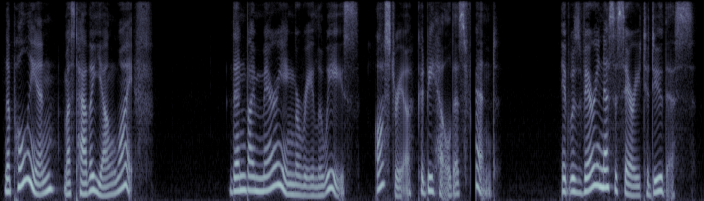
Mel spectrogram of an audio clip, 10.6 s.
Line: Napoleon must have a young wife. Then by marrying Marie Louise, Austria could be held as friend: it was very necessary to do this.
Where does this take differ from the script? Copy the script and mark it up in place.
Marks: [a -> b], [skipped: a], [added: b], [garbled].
Napoleon must have a young wife. Then by marrying Marie Louise, Austria could be held as friend: it was very necessary to do this.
